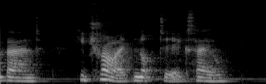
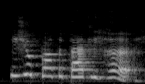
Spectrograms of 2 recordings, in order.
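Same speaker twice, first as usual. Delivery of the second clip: a lightly voiced boy, higher, gently worried; concerned boy; 12 semitones higher, 3 dB louder than usual. Fred asking the girl about her crying brother, concerned.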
